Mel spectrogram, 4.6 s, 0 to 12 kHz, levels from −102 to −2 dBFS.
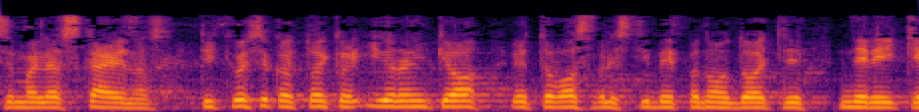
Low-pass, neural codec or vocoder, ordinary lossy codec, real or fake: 7.2 kHz; none; MP3, 32 kbps; real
